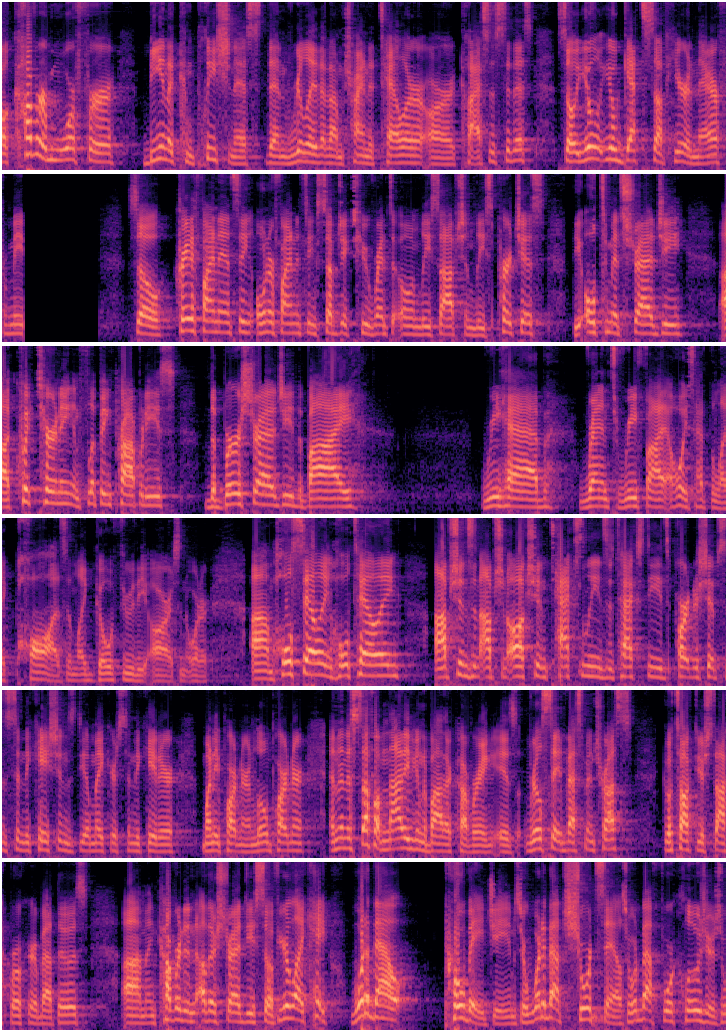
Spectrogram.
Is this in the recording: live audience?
yes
